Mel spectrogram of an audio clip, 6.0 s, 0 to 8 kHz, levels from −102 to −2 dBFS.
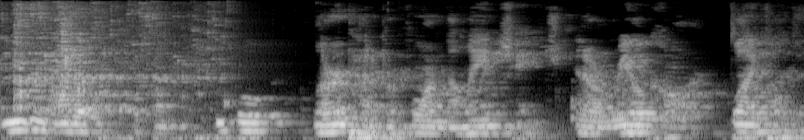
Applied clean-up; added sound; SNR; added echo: classical method WPE with log-MMSE.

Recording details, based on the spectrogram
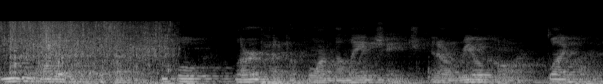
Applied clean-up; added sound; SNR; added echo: none; Sink (filling or washing); 9 dB; reverberation time 1.2 s.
